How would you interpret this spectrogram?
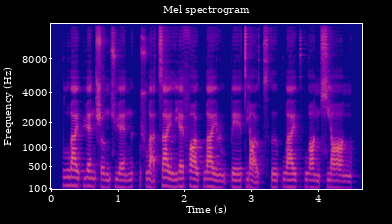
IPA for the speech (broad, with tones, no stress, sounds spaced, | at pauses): l w a˥˨ ɪ̯ p ɥ ɛ˥˨ n ʂ ɤ˨˦ ŋ ɕ ɥ ɛ˨˦ n | ʂ w ä̰˨˩ t͡s a˥˨ ɪ̯ l j ɛ˦ f ɑ˥˨ ʊ̯ p w a˥˨ ɪ̯ ɻ ṵ˨˩ p e˨˦ ɪ̯ t̪ j ɑ̰˨˩ ʊ̯ t͡sʰ ɹ̩˨˦ p w a˦ ɪ̯ pʰ w ɑ˥˨ ŋ ɕ j ɑ˥˨ ŋ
